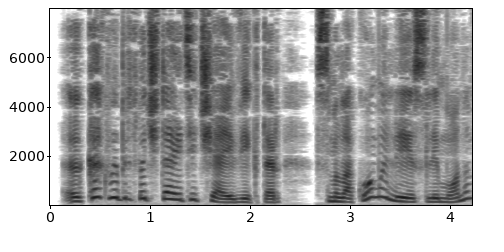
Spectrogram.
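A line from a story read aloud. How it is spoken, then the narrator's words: Casual matter-of-fact question. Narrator (Russian): спросила она будничным тоном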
